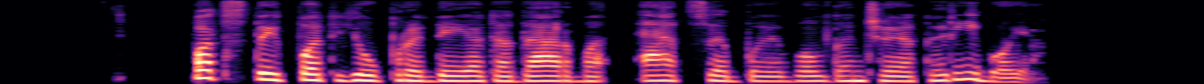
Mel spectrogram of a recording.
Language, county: Lithuanian, Vilnius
